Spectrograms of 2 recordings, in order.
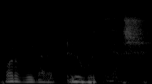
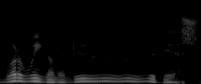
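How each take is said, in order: First: The question again, much softer; quiet repeat. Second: Said in the usual way. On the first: Retold or imitated. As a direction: let it sink to a hushed echo.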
